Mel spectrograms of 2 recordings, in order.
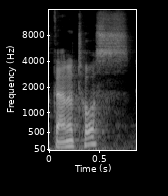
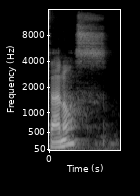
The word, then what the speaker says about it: Thanatos: He makes it clear that it's pronounced Thanatos and not Thanos.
